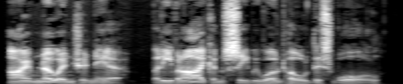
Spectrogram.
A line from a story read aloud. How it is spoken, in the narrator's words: said Barker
